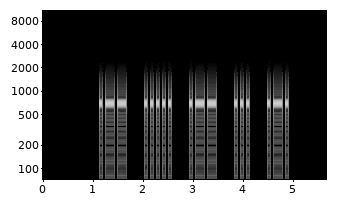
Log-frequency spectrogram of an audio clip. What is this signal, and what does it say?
Morse code, heard as a keyed tone, about 20 wpm, spaced as for 14 wpm, 700 Hz. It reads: W5WSR
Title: 128 Lesson 21g - Number 6 - Call Signs 20wpm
